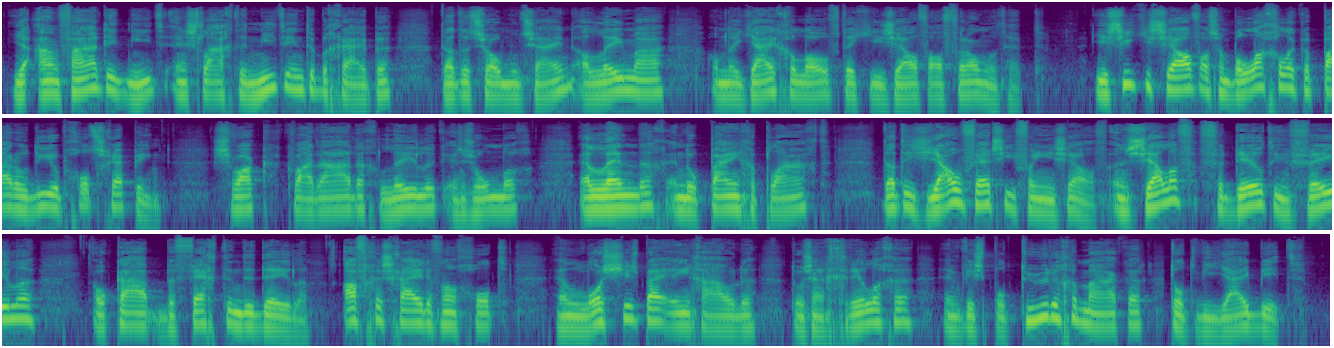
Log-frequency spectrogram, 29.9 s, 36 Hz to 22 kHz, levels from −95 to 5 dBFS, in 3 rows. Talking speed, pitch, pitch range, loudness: 155 wpm, 120 Hz, 110-140 Hz, -22 LUFS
